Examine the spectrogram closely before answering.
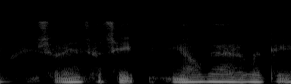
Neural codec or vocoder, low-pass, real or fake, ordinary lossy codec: codec, 16 kHz, 6 kbps, DAC; none; fake; none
